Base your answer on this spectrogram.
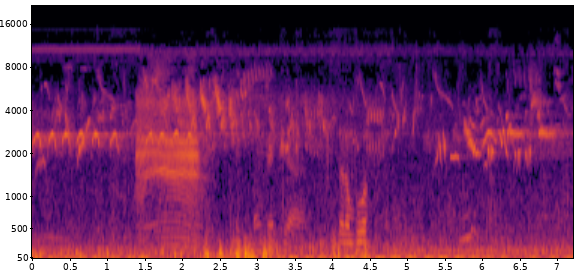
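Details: Tame cattle herded while grazing in a wide, green oil palm plantation in the countryside: one drawn-out, low, harmonic moo lasting nearly a second, then a shorter second moo a couple of seconds later, with birds chirping and whistling steadily throughout.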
